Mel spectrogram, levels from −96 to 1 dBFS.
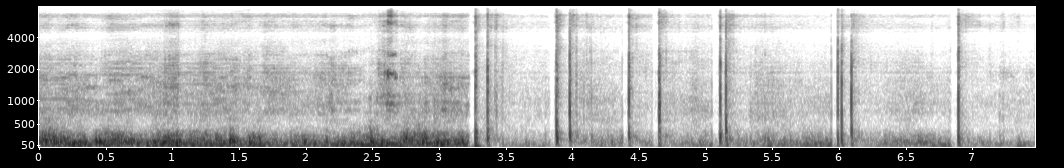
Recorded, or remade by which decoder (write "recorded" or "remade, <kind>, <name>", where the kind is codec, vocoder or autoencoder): remade, codec, SNAC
